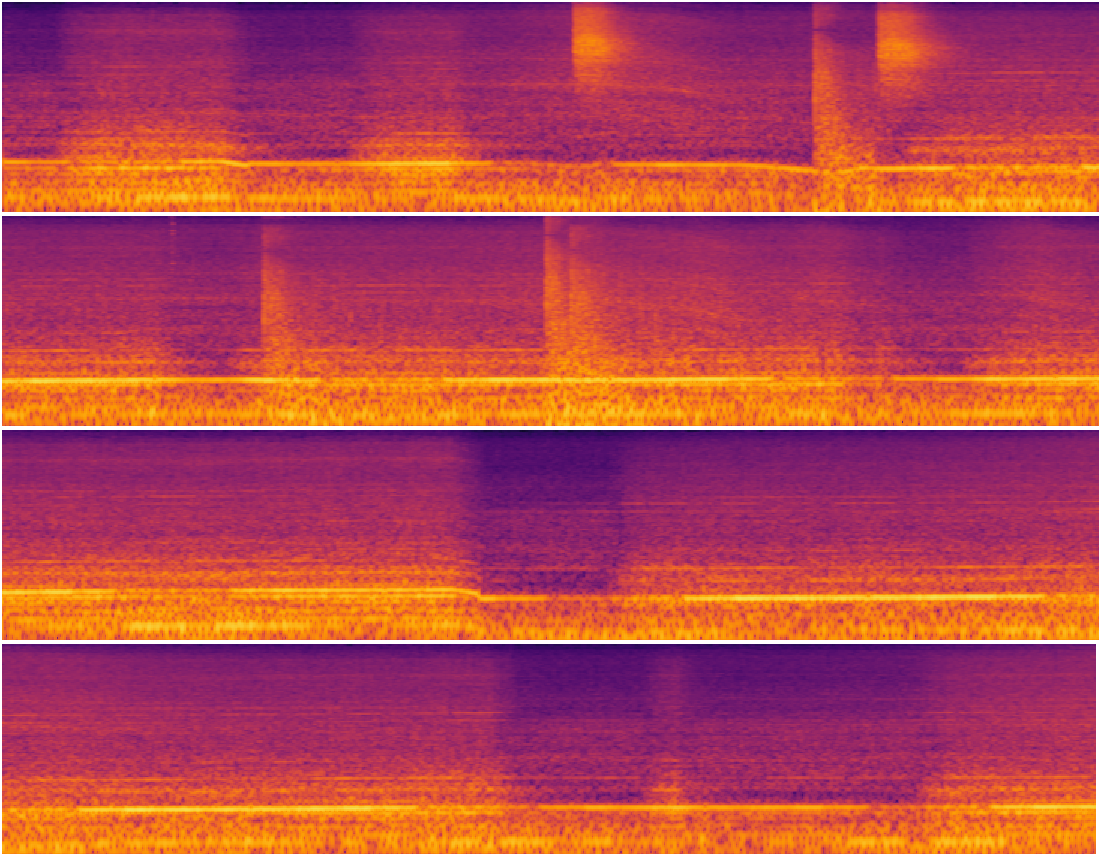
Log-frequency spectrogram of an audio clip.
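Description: A car engine hums steadily at high speed, shifting pitch as it changes gear.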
